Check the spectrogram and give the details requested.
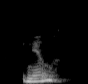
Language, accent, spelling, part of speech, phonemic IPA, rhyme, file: English, Southern England, nil, noun / determiner, /nɪl/, -ɪl, LL-Q1860 (eng)-nil.wav
- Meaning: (noun) 1. Nothing; zero 2. A score of zero; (determiner) No, not any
